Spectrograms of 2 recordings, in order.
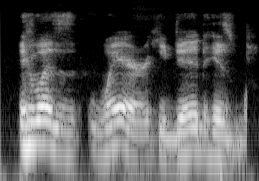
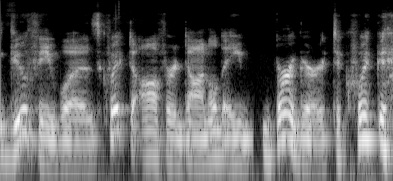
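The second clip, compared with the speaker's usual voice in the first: usual speaking voice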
